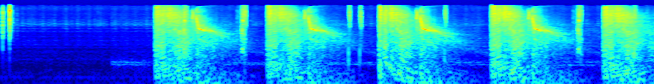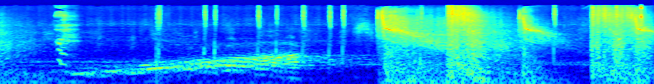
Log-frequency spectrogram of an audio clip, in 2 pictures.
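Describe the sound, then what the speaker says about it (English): Weapon fire in Tomb Raider: The Lost Artifact, several heavy booming blasts in irregular succession, each with a long rumbling tail, plus a rising whirring sound between shots. "Grenade launcher."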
